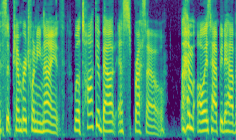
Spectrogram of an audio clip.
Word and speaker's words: espresso: I think people might link the word express with espresso because espresso can be a fast way to get caffeine, which can make you feel faster. But espresso isn't related to the word express. It's related to the word pressed. It's short for the Italian caffè espresso, which the Oxford English Dictionary says literally translates to pressed coffee.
